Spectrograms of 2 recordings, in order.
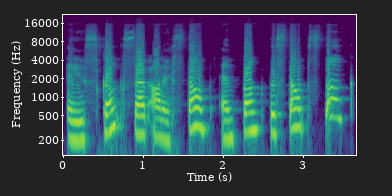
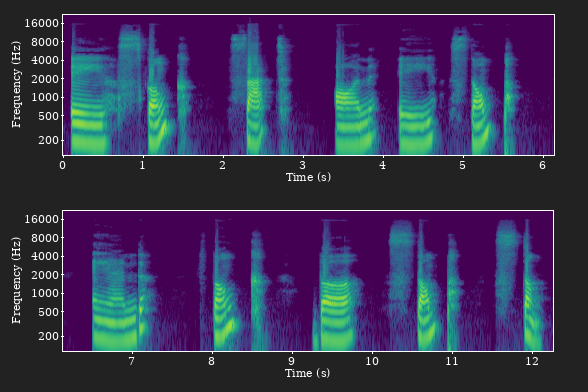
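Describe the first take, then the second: First: Said in the usual way. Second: Isolated words, long pauses between. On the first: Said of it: "pronouncing each word". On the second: Shown as a demonstration. Teacher drilling a tongue twister for learners, word by word. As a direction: pause after each word, pronouncing it carefully. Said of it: "make sure that you are pronouncing each word".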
